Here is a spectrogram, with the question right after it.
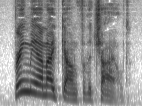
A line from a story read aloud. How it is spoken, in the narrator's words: Miss Fellows said sharply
